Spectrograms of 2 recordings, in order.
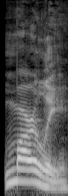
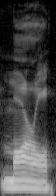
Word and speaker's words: Marle: so I took away morl but apparently it's more commonly pronounced Marley so uh little fun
